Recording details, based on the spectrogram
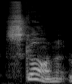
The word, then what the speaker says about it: scone: Scone rhymes with known. In this part of the Midlands, scone, as in how I say it, would be a posh affectation.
